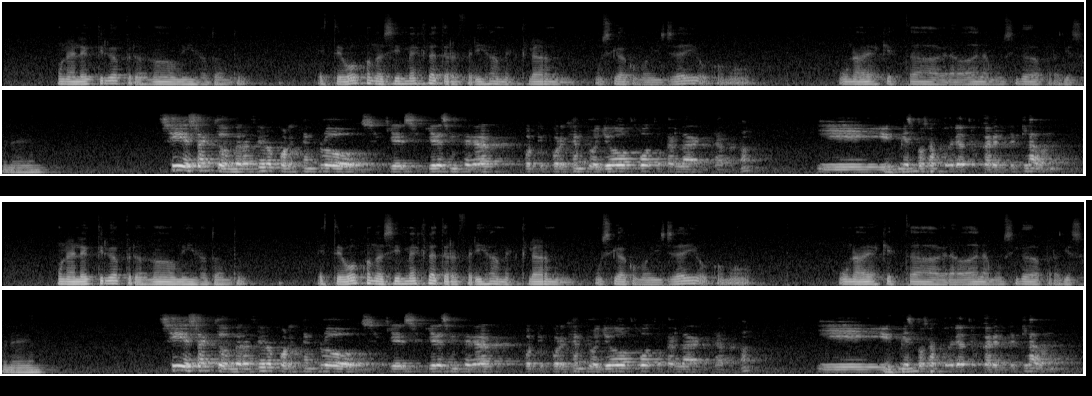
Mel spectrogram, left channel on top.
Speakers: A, on the right; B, on the left.
A: una eléctrica, pero no domino tanto. Este, vos cuando decís mezcla, ¿te referís a mezclar m- música como DJ o como una vez que está grabada la música para que suene bien?
B: Sí, exacto, me refiero, por ejemplo, si quieres, si quieres integrar, porque, por ejemplo, yo puedo tocar la guitarra, ¿no? Y
A: Ujú.
B: mi esposa podría tocar el teclado, ¿no?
